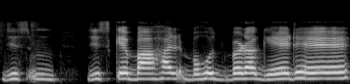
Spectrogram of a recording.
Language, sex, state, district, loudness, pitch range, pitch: Hindi, female, Jharkhand, Palamu, -14 LUFS, 245-265 Hz, 260 Hz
